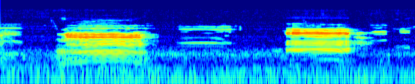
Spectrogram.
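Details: Cow giving two loud, flat, nasal moos about three seconds apart, the first around a second long and slightly falling, with faint lowing in the gap.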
